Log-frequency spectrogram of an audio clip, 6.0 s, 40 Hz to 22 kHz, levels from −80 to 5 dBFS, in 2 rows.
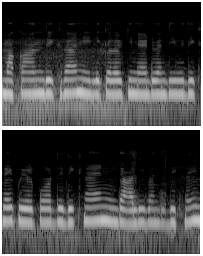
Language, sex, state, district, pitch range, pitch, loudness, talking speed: Hindi, female, Jharkhand, Jamtara, 200-210 Hz, 200 Hz, -24 LUFS, 190 wpm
